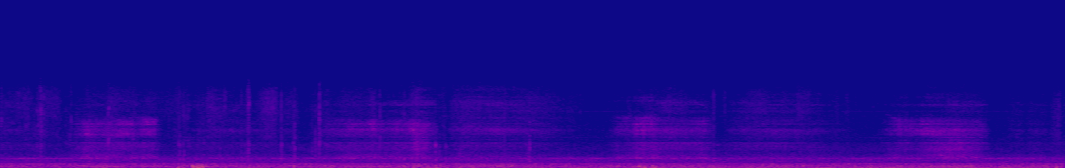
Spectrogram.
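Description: Glossy trading cards slide against each other as they are flipped through.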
